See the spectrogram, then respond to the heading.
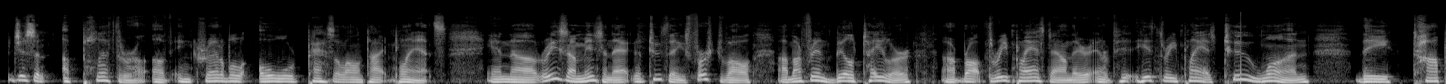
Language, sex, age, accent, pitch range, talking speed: English, male, 50-69, American, 110-150 Hz, 165 wpm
